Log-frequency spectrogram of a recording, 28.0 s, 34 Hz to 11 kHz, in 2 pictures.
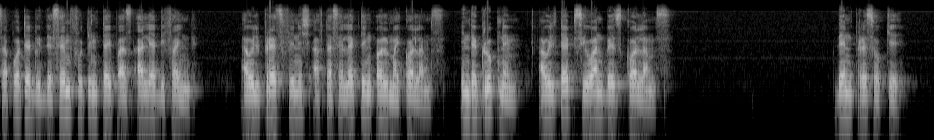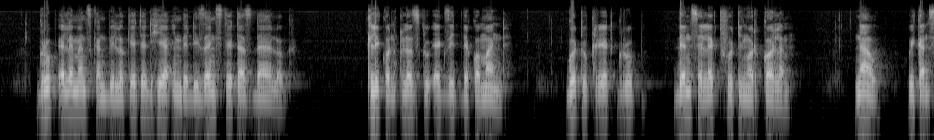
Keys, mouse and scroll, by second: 0.2 middle click, 1.0-2.4 scroll up 1, 7.0-7.4 typing, 8.6-11.4 typing.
